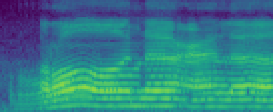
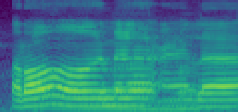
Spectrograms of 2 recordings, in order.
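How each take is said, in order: The two takes are said the same way.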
